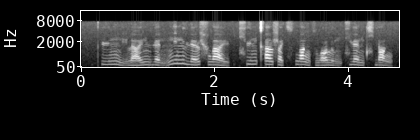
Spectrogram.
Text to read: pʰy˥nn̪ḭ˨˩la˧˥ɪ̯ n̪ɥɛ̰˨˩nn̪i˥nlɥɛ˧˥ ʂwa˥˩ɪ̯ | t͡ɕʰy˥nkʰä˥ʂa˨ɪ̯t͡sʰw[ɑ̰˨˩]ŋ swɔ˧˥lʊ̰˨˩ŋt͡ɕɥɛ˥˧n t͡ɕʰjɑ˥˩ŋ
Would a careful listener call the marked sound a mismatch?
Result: yes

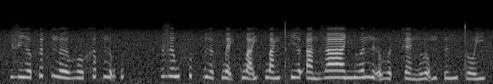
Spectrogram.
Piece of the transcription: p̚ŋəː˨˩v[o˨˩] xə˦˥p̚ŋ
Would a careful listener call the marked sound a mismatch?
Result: no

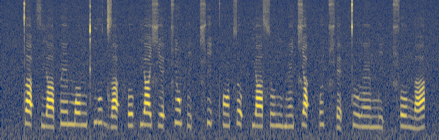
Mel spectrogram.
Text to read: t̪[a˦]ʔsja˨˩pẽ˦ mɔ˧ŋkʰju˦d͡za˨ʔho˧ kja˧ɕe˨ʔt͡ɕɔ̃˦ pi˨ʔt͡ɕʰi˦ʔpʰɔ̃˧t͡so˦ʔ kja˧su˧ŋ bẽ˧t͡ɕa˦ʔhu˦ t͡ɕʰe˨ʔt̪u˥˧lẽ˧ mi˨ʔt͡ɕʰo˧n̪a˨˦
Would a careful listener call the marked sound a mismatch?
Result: no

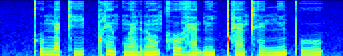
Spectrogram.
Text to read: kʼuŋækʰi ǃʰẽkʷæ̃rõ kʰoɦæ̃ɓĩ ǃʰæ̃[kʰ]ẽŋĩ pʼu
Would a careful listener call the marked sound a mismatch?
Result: no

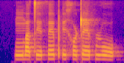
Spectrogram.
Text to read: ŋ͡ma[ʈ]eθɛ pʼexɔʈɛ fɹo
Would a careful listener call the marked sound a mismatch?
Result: yes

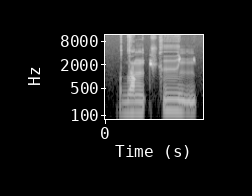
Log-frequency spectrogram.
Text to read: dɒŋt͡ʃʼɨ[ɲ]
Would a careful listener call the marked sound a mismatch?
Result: no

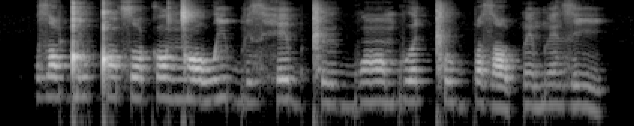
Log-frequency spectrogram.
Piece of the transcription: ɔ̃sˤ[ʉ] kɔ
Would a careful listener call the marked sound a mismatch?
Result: no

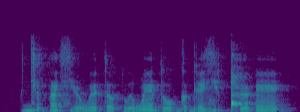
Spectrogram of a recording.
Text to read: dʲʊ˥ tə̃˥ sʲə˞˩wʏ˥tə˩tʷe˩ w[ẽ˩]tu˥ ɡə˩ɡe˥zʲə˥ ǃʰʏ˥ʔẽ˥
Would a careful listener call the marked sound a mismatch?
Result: yes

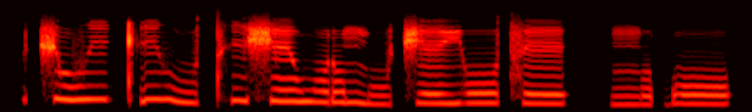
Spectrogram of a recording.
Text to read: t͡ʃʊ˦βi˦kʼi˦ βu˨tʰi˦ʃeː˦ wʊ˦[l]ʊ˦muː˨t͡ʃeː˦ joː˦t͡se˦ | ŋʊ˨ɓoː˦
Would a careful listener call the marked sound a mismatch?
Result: yes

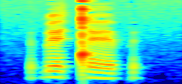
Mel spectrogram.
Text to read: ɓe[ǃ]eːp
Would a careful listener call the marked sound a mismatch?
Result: no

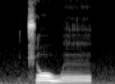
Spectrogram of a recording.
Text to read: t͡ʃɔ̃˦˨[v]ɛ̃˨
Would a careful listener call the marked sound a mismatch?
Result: yes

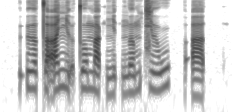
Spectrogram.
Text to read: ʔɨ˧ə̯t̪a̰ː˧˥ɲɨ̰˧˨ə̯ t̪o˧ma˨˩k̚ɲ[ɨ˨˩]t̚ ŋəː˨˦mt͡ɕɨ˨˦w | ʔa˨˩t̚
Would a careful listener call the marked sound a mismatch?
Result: no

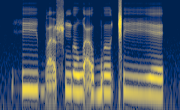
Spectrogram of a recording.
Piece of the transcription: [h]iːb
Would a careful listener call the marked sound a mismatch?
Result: no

